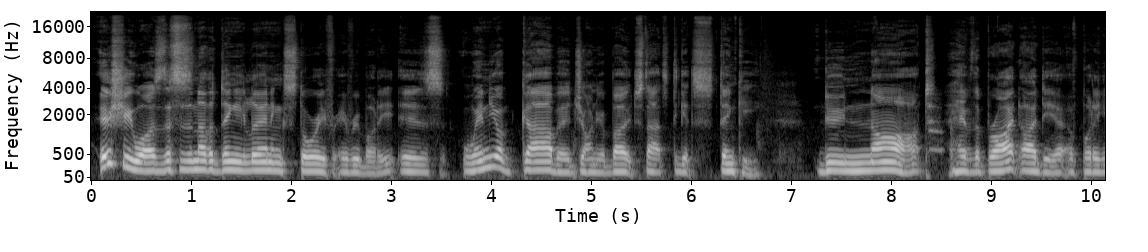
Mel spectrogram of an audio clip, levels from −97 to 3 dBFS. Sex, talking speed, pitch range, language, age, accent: male, 170 wpm, 140-175 Hz, English, 40-59, Australian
